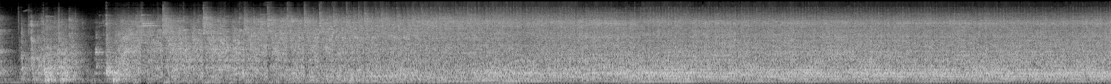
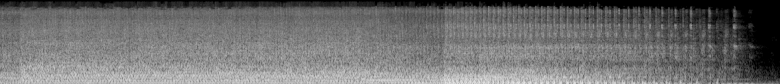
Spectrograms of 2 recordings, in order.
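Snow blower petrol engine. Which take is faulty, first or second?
first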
